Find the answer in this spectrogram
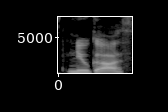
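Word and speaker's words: nu goth: Neo Neo Goss vibe new goth that's what it's like new but it's spelled word weird not Neo um it's a little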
